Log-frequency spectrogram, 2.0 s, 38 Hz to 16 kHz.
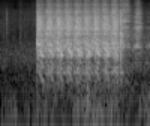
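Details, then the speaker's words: Truck last registered in 2005, cranking: about a second of quick, rhythmic starter churning that never catches, a no-start. No spark each time the distributor cover goes back on; owner suspects the ground wire to the distributor touches the cover, giving a constant ground. "nope she sure don't this is a new one for me guys every time I put this cover back on I'm losing my spark"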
